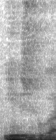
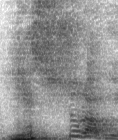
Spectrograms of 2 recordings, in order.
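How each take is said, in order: First: It is said in a plain, ordinary way. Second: It is said strongly and forcefully.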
